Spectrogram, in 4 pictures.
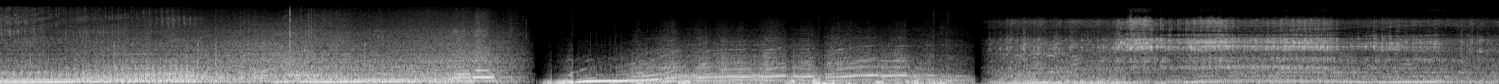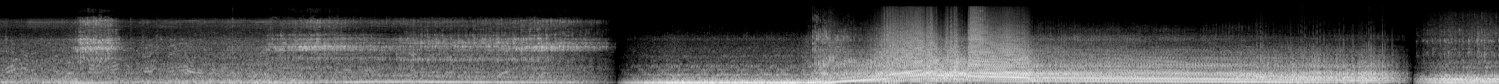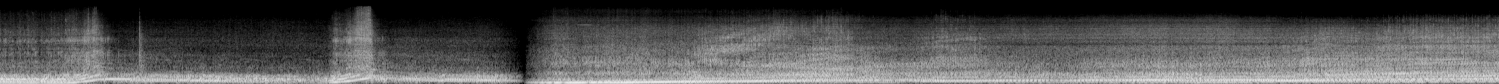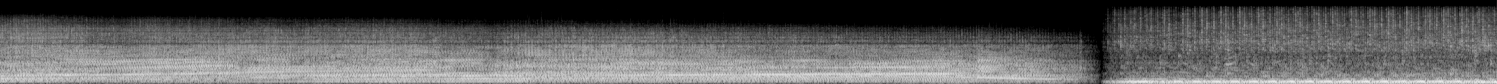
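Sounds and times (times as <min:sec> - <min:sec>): cars accelerating away: 0:00.0 - 0:32.3, 0:33.2 - 0:59.9
car engine revving: 0:00.0 - 0:59.9
car engine idling: 0:07.9 - 0:23.1, 0:56.0 - 0:59.9.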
